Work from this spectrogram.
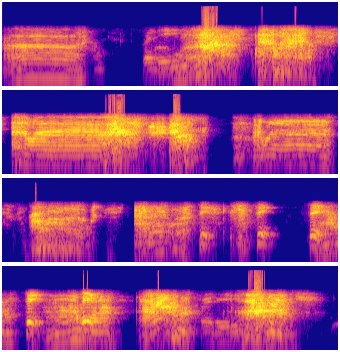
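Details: A pet dog playfully trying to bite its owner, growling and whimpering in harmonic, broken bursts with short pauses, mixed with a person's voice throughout.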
